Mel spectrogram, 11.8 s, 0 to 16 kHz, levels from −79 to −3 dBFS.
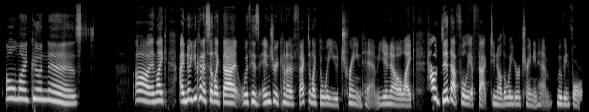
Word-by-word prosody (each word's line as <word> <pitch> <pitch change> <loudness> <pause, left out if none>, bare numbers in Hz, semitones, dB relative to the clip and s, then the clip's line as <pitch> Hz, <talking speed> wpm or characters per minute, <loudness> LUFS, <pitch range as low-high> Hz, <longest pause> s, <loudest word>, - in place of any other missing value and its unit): Oh, 335 0 +1
my 320 -1 +1
goodness. 275 -10 -1 0.9
Aw, 290 -3 +4
and, 245 +1 +1
like, 270 -1 +2 0.2
I 255 - +6
know 275 +4 +2
you, 310 +3 +2
kinda, 360 -4 +2
said 280 +1 +4
like 245 -2 +3
that, 220 -3 +5
with 230 +1 -1
his 250 -5 0
injury, 235 +2 -2
kind 230 0 -3
of, 195 - 0
affected, 220 +8 -3
like, 205 -1 -1
the 200 - -2
way 190 0 -3
you 165 -2 -7
trained 205 -5 -6
him, 175 -1 -12
you 195 +2 -4
know, 175 -5 -1
like, 155 -1 0 0.2
how 340 +2 +6
did 285 +7 +3
that - - +5
fully 205 -6 -1
affect, - - -4
you 200 - -6
know, 175 -2 -4
the 180 - -5
way 190 0 -4
you 185 0 -6
were 185 - -5
training 160 -7 -9
him 195 +3 -14
moving 185 -3 -3
forwar 110 - -6
225 Hz, 220 wpm, -22 LUFS, 190-275 Hz, 0.9 s, I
